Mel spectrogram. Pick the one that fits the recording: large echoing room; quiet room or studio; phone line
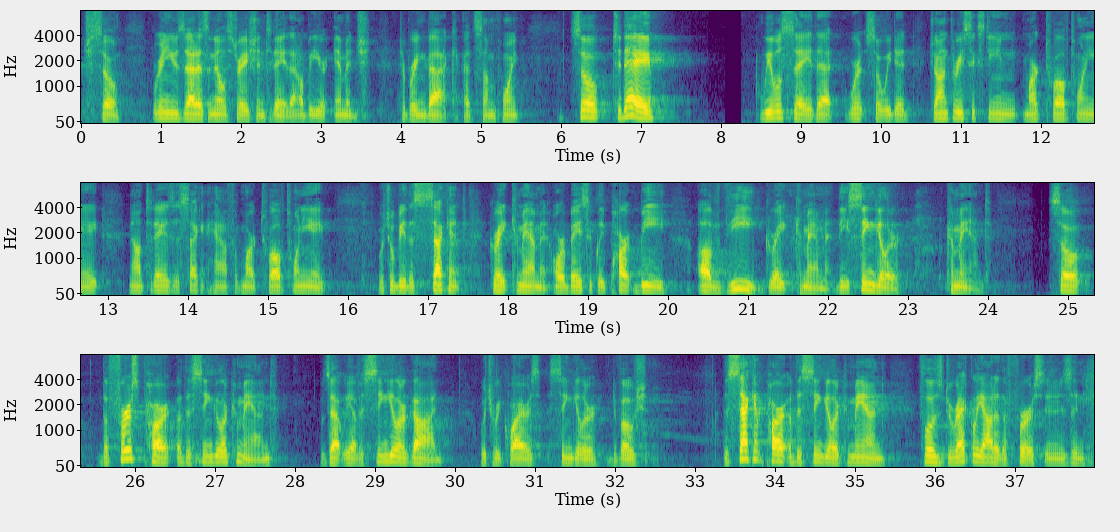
large echoing room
